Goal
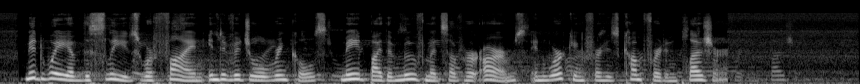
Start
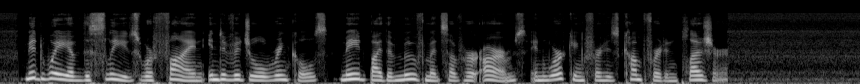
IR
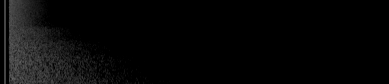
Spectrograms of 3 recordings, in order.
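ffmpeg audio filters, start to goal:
-filter_complex "[0:a]aecho=1:1:816:0.0891,asplit=2[a][b];[1:a]atrim=start_sample=2205[c];[b][c]afir=irnorm=-1:irlink=0,volume=-32.5dB[d];[a][d]amix=inputs=2:normalize=0"

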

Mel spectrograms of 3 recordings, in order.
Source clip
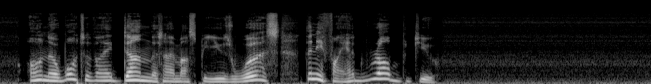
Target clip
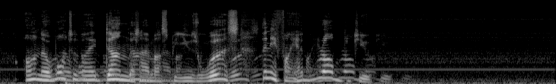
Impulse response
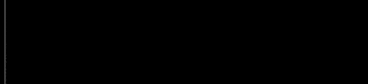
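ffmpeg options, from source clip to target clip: -filter_complex "[0:a]asetrate=51597,aresample=44100,aecho=1:1:4.9:0.42,aeval=exprs='val(0)+0.00398*sin(2*PI*700*n/s)':c=same,asplit=2[a][b];[b]adelay=214,lowpass=f=1.6k:p=1,volume=-12dB,asplit=2[c][d];[d]adelay=214,lowpass=f=1.6k:p=1,volume=0.18[e];[c][e]amix=inputs=2:normalize=0[f];[a][f]amix=inputs=2:normalize=0,volume=-6dB"

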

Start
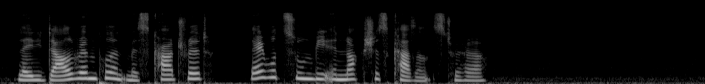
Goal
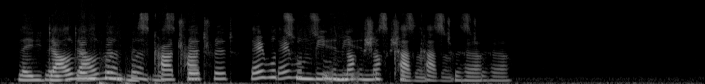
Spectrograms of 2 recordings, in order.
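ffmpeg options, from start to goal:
-filter_complex "[0:a]asettb=1/sr,asplit=3[a][b][c];[a]atrim=end=3.874[d];[b]atrim=start=3.87:end=4.62,asetpts=PTS-STARTPTS,afade=t=in:d=0.004:c=qsin,afade=t=out:st=0.746:d=0.004:c=qsin,highpass=180[e];[c]atrim=start=4.616[f];[d][e]acrossfade=d=0.004:c1=hsin:c2=qsin[g];[g][f]acrossfade=d=0.004:c1=qsin:c2=hsin,acrusher=bits=7:mode=log:mix=0:aa=0.000001,aecho=1:1:261:0.596,volume=-3dB"

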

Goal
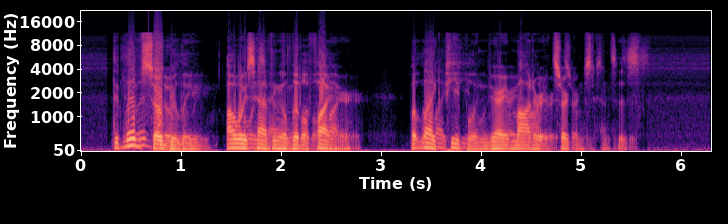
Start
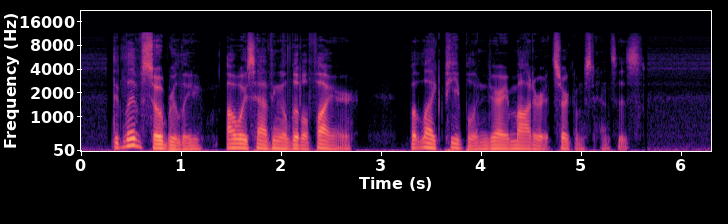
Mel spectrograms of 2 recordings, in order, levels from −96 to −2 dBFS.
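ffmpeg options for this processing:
-filter_complex "[0:a]asplit=2[a][b];[b]adelay=105,volume=-13dB,highshelf=f=4k:g=-2.36[c];[a][c]amix=inputs=2:normalize=0,aeval=exprs='0.106*(abs(mod(val(0)/0.106+3,4)-2)-1)':c=same,volume=6dB"

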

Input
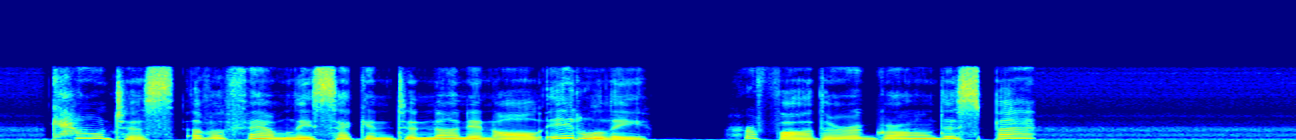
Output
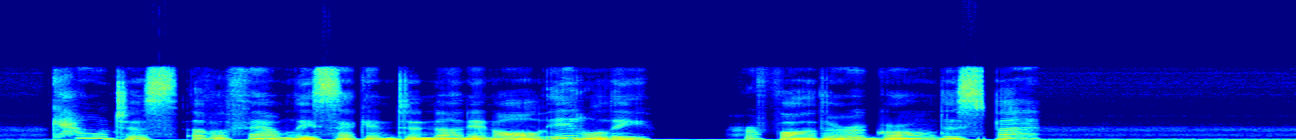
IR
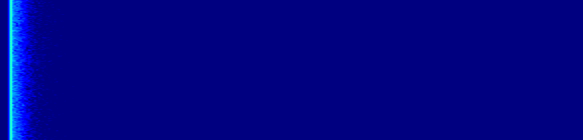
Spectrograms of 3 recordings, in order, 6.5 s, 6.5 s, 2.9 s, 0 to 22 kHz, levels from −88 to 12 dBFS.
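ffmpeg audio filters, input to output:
-af "flanger=delay=19.5:depth=6.8:speed=0.31,acontrast=26,asubboost=boost=7:cutoff=160,volume=-8dB"

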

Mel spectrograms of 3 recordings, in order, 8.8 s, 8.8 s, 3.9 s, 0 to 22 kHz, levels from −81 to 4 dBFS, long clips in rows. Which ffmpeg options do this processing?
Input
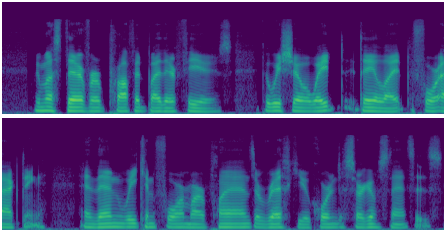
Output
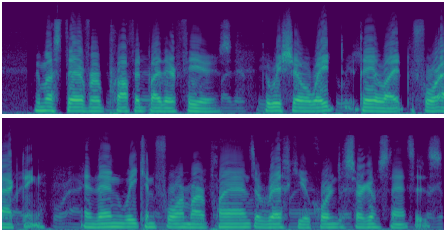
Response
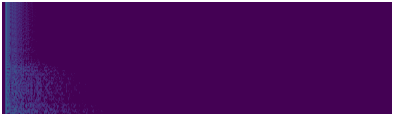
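-filter_complex "[0:a]asoftclip=type=tanh:threshold=-21dB,asplit=2[a][b];[b]adelay=699.7,volume=-20dB,highshelf=f=4k:g=-15.7[c];[a][c]amix=inputs=2:normalize=0"

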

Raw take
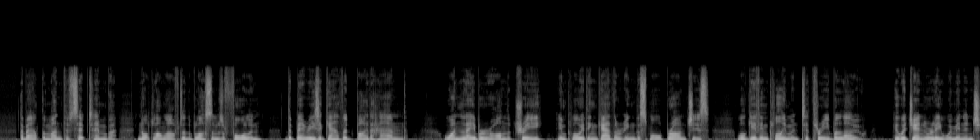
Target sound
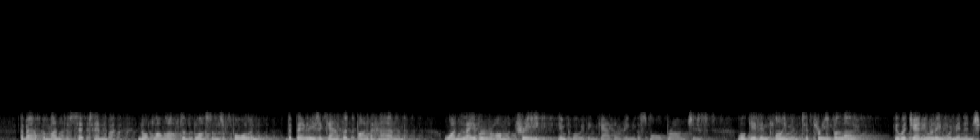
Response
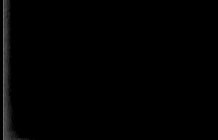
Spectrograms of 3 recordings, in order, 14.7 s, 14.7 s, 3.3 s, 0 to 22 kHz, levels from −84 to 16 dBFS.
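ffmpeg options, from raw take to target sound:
-filter_complex "[0:a]asplit=3[a][b][c];[a]afade=t=out:st=8.52:d=0.02[d];[b]acompressor=threshold=-29dB:ratio=10,afade=t=in:st=8.52:d=0.02,afade=t=out:st=10.55:d=0.02[e];[c]afade=t=in:st=10.55:d=0.02[f];[d][e][f]amix=inputs=3:normalize=0,aecho=1:1:114|228|342|456|570:0.224|0.114|0.0582|0.0297|0.0151" -ar 8000 -c:a libopencore_amrnb -b:a 12200

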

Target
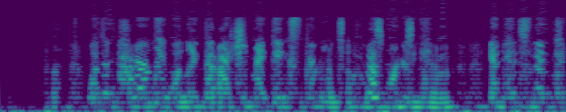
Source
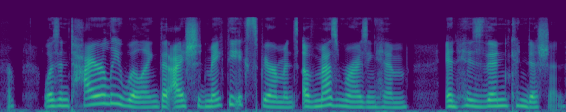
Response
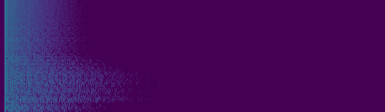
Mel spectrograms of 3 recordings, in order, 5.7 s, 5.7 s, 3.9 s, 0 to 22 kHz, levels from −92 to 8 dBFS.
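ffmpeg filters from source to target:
-filter_complex "[0:a]asettb=1/sr,asplit=3[a][b][c];[a]atrim=end=2.564[d];[b]atrim=start=2.56:end=3.21,asetpts=PTS-STARTPTS,afade=t=in:d=0.004:c=qsin,afade=t=out:st=0.646:d=0.004:c=qsin,acrossover=split=350|1400[e][f][g];[e]acompressor=threshold=-39dB:ratio=4[h];[f]acompressor=threshold=-27dB:ratio=4[i];[g]acompressor=threshold=-39dB:ratio=4[j];[h][i][j]amix=inputs=3:normalize=0[k];[c]atrim=start=3.206[l];[d][k]acrossfade=d=0.004:c1=hsin:c2=qsin[m];[m][l]acrossfade=d=0.004:c1=qsin:c2=hsin,acrossover=split=120|1100|1900[n][o][p][q];[n]acrusher=samples=20:mix=1:aa=0.000001:lfo=1:lforange=12:lforate=0.91[r];[r][o][p][q]amix=inputs=4:normalize=0,acrossover=split=150[s][t];[t]adelay=450[u];[s][u]amix=inputs=2:normalize=0,acrossover=split=430[v][w];[v]aeval=exprs='val(0)*(1-1/2+1/2*cos(2*PI*6*n/s))':c=same[x];[w]aeval=exprs='val(0)*(1-1/2-1/2*cos(2*PI*6*n/s))':c=same[y];[x][y]amix=inputs=2:normalize=0,afftfilt=real='re*2.83*eq(mod(b,8),0)':imag='im*2.83*eq(mod(b,8),0)':win_size=2048:overlap=0.75,volume=8.5dB"

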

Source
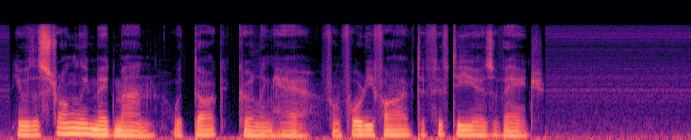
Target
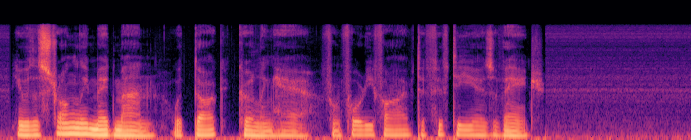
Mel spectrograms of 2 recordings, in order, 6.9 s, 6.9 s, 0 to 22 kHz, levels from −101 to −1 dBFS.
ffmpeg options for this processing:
-filter_complex "[0:a]asettb=1/sr,asplit=3[a][b][c];[a]atrim=end=2.784[d];[b]atrim=start=2.78:end=4.94,asetpts=PTS-STARTPTS,afade=t=in:d=0.004:c=qsin,afade=t=out:st=2.156:d=0.004:c=qsin,acompressor=threshold=-24dB:ratio=3[e];[c]atrim=start=4.936[f];[d][e]acrossfade=d=0.004:c1=hsin:c2=qsin[g];[g][f]acrossfade=d=0.004:c1=qsin:c2=hsin,volume=4.5dB"

